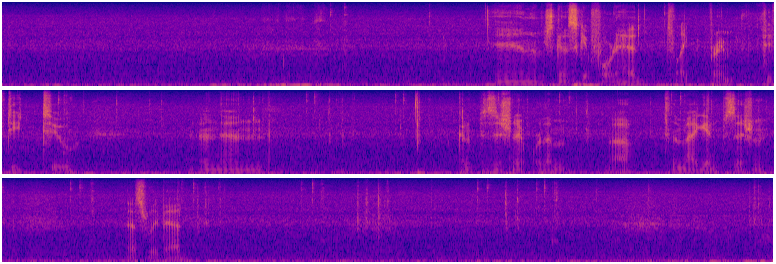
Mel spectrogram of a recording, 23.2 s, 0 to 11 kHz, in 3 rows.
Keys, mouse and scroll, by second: 6.2 ctrl+s, 10.6 r, 11.4 r, 13.1 r, 13.8 g, 15.6 r, 17.2 r, 19.3 g, 20.8 g.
